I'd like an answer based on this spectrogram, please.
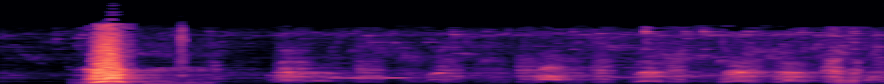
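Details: Domestic dog giving one loud, sharp bark, followed by several seconds of softer, broken mid-pitched sounds.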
